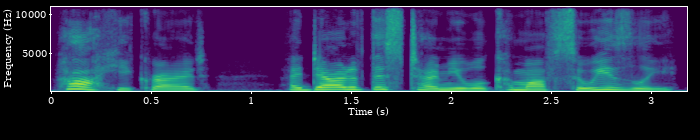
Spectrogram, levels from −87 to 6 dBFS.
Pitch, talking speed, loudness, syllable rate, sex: 235 Hz, 265 wpm, -19 LUFS, 5.9 syllables/s, female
